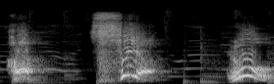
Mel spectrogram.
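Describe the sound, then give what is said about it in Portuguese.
A voice imitates the screams heard in a soundtrack: three loud, strained yells, each swooping up and back down in pitch with a breathy edge, separated by brief pauses. “E é curioso que na, na trilha sonora, especificamente, de vez em quando você ouve uns. É uns gritos assim no meio da coisa que é.”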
